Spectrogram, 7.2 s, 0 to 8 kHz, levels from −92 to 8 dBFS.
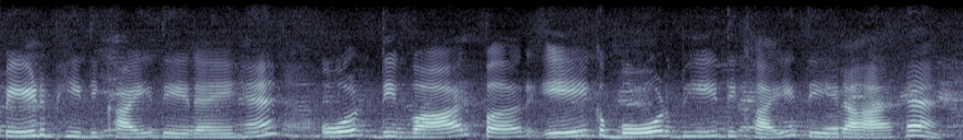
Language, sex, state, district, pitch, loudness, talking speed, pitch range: Hindi, female, Punjab, Pathankot, 235 Hz, -16 LUFS, 135 wpm, 210-260 Hz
